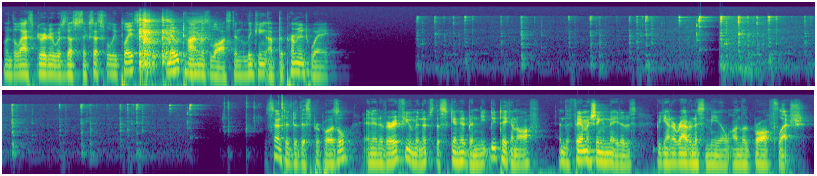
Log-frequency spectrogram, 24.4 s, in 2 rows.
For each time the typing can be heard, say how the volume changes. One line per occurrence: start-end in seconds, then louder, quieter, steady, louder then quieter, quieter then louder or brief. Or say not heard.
6.2-16.8 louder then quieter.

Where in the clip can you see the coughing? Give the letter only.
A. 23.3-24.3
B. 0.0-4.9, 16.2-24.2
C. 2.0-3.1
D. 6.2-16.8
C.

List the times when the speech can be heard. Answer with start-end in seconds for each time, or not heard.
0.0-4.9, 16.2-24.2.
